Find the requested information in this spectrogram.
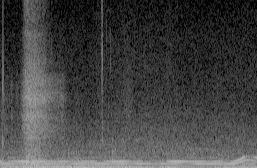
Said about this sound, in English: There's stars in the sky. I'm looking up at the crumbling castle. It's very windy.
